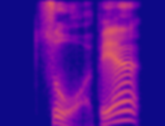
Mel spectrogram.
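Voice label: "zuo3 bian5", Mandarin Chinese; HSK2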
